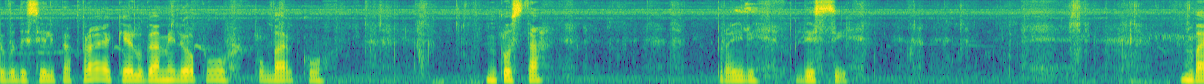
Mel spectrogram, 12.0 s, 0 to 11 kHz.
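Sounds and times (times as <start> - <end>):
footsteps on wet dirt: 0.0 - 12.0
high insect drone: 0.0 - 12.0.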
